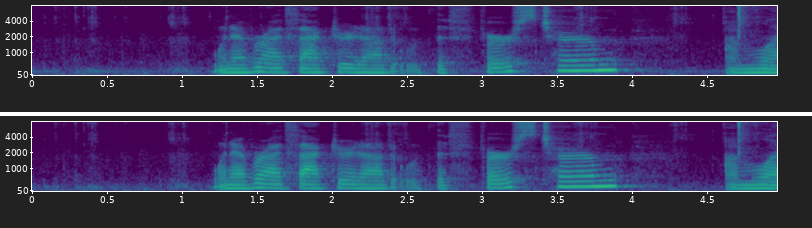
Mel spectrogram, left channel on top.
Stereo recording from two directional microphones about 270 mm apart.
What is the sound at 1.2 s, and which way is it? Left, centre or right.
Speech, centre.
